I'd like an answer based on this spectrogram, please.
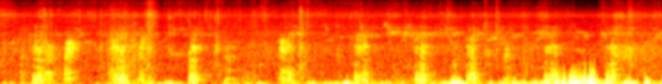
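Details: Baby pigs on a farm making quick low grunts and short squeaky bursts, about four per second in uneven clusters, getting louder toward the end, with rustling underneath.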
